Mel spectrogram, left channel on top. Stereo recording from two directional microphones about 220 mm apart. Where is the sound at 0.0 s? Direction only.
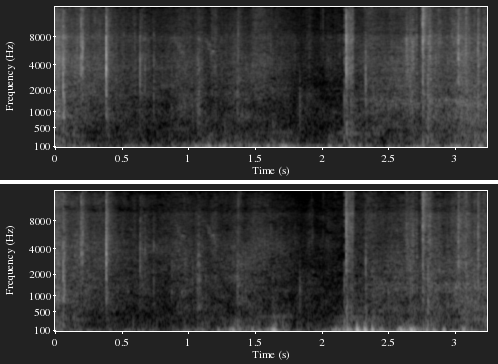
15° left (ahead or behind).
